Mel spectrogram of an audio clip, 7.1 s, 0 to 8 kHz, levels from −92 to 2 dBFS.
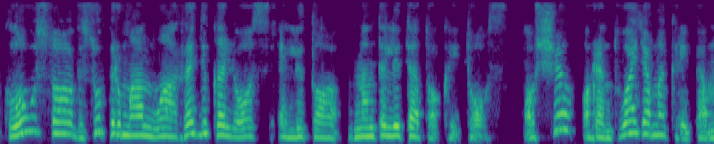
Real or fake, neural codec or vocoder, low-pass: real; none; 7.2 kHz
